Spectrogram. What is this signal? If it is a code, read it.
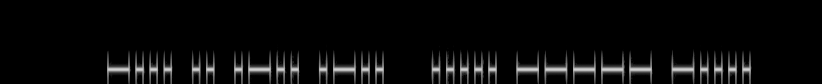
Morse code, heard as a keyed tone, about 17 wpm, 700 Hz. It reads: BILL 506
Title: CWT Exchange 17wpm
